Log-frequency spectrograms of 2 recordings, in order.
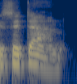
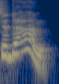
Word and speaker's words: Zidane: because okay cu cu um cuz I say zidan from Final Fantasy 9 and that's because of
